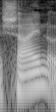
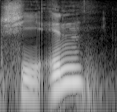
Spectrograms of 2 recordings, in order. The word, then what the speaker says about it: Shein: Äh, Schein oder Nichtschein. Ähm, äh, das ist natürlich nicht korrekt ausgesprochen, weil der Konzern, äh, über den es geht, um den es geht, äh, wird eher ausgesprochen Shein.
